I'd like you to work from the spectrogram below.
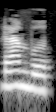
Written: rambut

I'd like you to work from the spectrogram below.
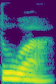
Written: tua

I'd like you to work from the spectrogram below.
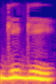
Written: gigi

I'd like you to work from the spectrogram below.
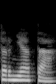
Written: ternyata

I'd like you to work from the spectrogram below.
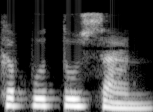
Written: keputusan

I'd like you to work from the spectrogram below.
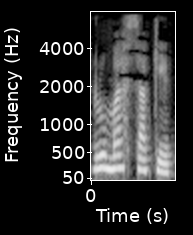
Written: rumah sakit

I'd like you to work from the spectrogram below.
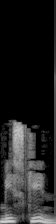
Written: miskin

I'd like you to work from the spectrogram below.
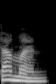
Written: taman

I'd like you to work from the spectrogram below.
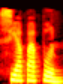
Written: siapa pun

